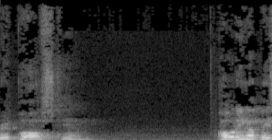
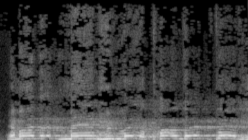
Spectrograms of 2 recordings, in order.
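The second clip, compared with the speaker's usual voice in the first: high-pitched cry of dread; pleading, raised voice; anguished cry; 8 semitones higher, 4 dB louder than usual. A narrator's reading. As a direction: cry out like a desperate man on his knees. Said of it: "he cried on his knees".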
